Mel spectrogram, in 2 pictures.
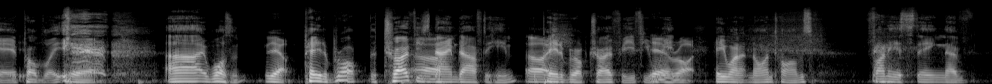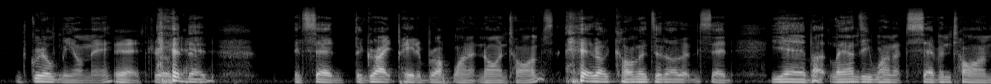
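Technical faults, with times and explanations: No technical faults are audible anywhere in the recording.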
